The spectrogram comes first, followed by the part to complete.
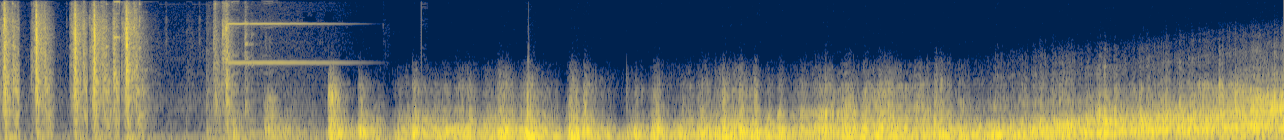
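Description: Typewriter keystroke sound effect, a quick even run of clicks, ending with a single bell ding about a second in. Then skateboard wheels rolling on the concrete of an empty pool, a rough rumble that grows louder toward the end.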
